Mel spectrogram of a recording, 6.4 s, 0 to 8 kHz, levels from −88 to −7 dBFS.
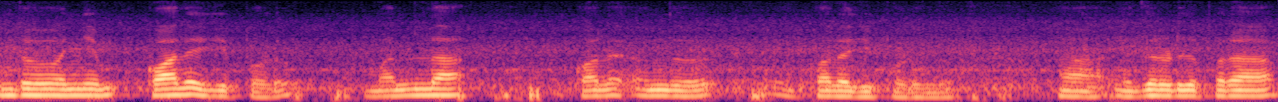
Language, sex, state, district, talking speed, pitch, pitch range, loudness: Tulu, male, Karnataka, Dakshina Kannada, 130 wpm, 125 Hz, 115-135 Hz, -20 LUFS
